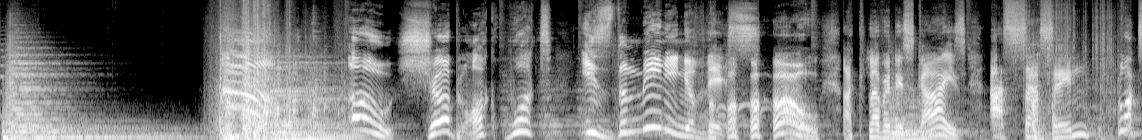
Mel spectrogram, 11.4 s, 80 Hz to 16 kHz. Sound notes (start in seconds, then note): 2.1 LeFraude shouts; 7.1 Sherblock chortles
